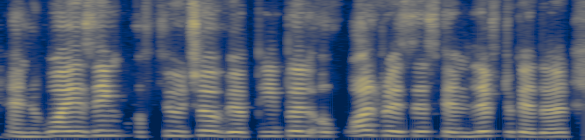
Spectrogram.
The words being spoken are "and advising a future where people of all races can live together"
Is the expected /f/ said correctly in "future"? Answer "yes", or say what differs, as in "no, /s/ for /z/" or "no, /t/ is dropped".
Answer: yes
